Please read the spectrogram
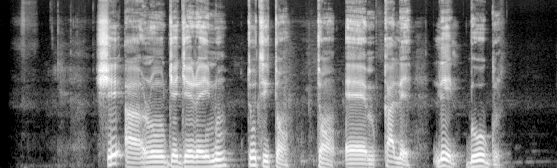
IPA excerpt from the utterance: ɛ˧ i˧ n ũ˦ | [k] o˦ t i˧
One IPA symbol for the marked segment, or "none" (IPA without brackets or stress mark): t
